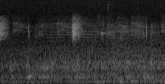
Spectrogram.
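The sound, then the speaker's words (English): A train rumbles steadily along the tracks as it comes up to a destroyed-looking train station, a continuous low rolling noise with faint higher squeals, moderately loud, with no voices. “Oh, you stop at a destroyed looking train station and a train comes up on the tracks.”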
